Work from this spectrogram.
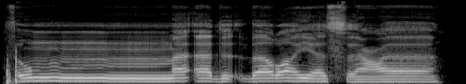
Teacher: ثم کی میم پہ غنہ کرنا ہے، ادبر را کو پر پڑھنا ہے، یسعی عین پڑھنی ہے، حمزہ نہیں پڑھنا۔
